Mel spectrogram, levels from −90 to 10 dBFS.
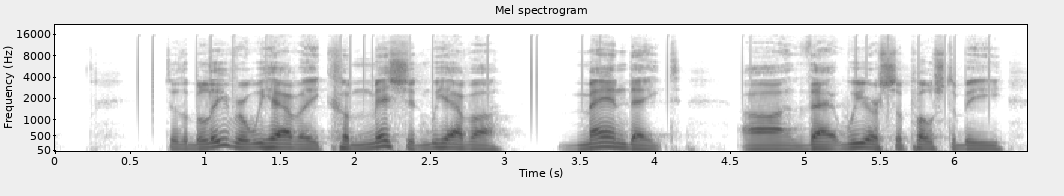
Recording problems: crackle, like an old record; faint; 25 dB below the speech

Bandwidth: 15.5 kHz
